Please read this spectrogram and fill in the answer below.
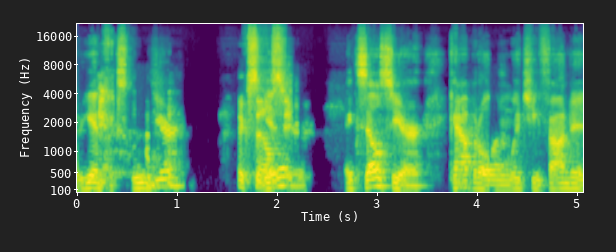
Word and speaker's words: Excelsior: cap i should have asked you how to pronounce that i'm probably it's okay excelsior it's called excelsior it is the state motto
